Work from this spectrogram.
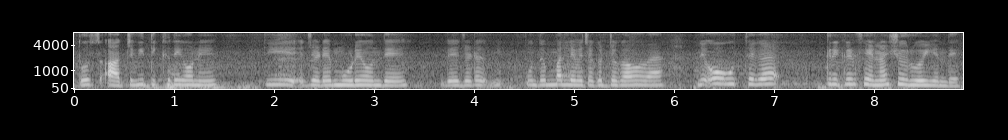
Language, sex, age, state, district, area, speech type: Dogri, female, 18-30, Jammu and Kashmir, Reasi, rural, spontaneous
